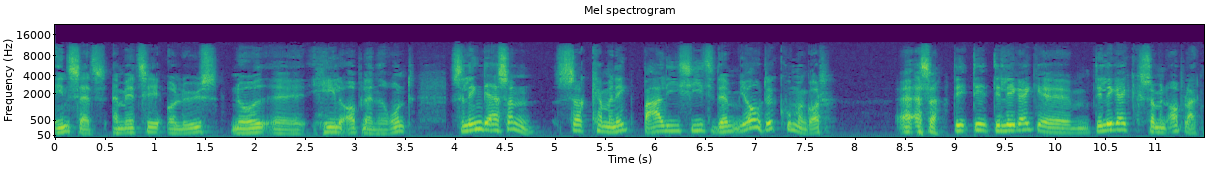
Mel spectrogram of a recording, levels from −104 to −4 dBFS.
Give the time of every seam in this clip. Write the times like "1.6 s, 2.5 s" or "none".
1.7 s, 3.9 s, 8.9 s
